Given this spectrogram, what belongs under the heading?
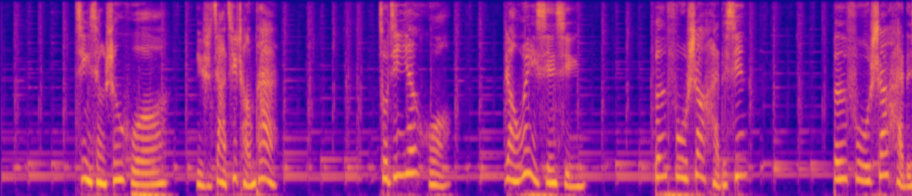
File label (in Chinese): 女 清新 少女音 文艺片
